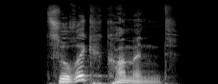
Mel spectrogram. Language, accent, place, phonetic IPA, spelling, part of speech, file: German, Germany, Berlin, [t͡suˈʁʏkˌkɔmənt], zurückkommend, verb, De-zurückkommend.ogg
- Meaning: present participle of zurückkommen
